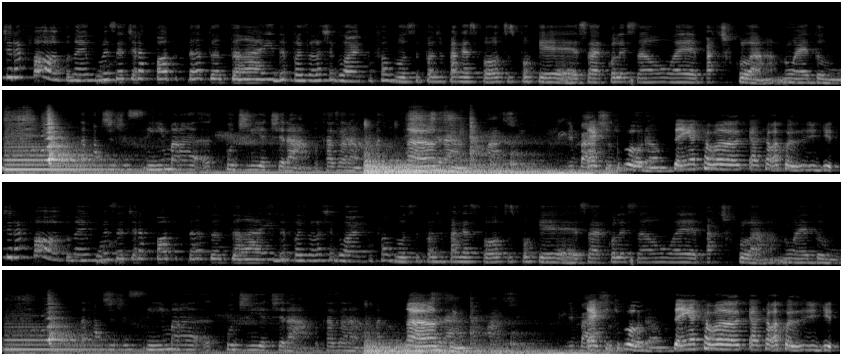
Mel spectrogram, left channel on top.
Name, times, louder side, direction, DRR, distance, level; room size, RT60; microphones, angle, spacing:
voice 1, 0.0-8.5 9.1-13.6 14.0-15.1, left 4 dB, 60° left, 0.8 m, -34 dB
sound 1, 8.4-14.6, left 6 dB, 80° left, 0.4 m, -25 dB
voice 2, 12.4-13.1 14.2-14.8 15.1-16.7, right 3 dB, 15° right, 0.4 m, -25 dB
10.0 x 4.4 x 7.4 m
head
